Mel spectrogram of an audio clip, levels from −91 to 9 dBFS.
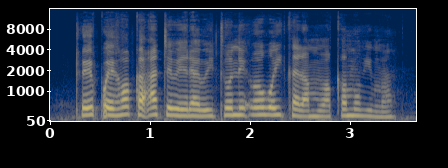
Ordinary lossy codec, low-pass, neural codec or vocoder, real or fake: none; 14.4 kHz; codec, 32 kHz, 1.9 kbps, SNAC; fake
